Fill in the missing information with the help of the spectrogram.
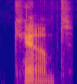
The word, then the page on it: kempt: American English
